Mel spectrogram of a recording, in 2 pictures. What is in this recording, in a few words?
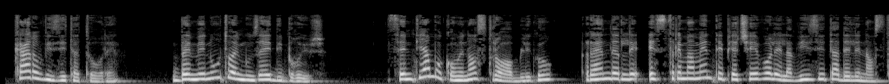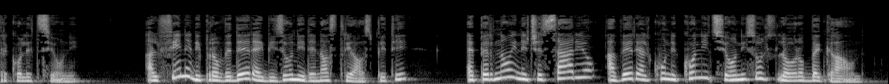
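Italian, female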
